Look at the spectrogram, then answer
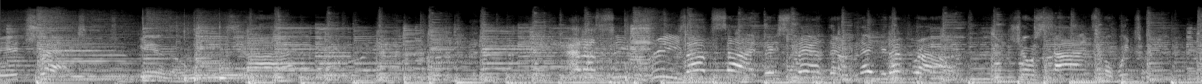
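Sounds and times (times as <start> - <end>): blues band playing: 0.0 - 12.0
resonator guitar: 0.0 - 12.0.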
